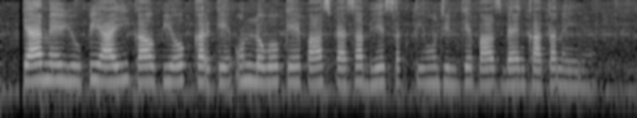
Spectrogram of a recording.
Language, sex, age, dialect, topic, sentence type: Hindi, male, 36-40, Hindustani Malvi Khadi Boli, banking, question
